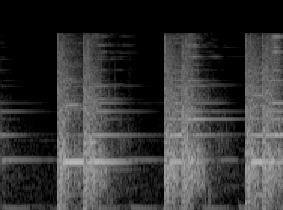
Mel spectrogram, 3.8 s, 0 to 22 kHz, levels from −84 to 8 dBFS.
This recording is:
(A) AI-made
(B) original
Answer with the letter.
B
